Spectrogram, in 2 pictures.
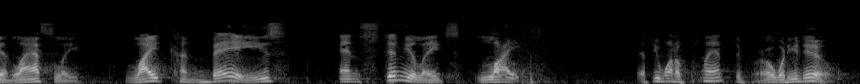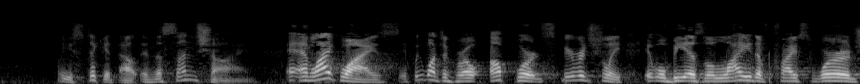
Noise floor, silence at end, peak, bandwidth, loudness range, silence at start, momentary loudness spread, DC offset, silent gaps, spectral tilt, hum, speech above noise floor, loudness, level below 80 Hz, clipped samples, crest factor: -63 dBFS; 0 s; -6 dBFS; 7.2 kHz; 8 LU; 0 s; 16 LU; under 0.1%; none; -5.5 dB/octave; none; 37 dB; -26 LUFS; -62 dBFS; under 0.1%; 20 dB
